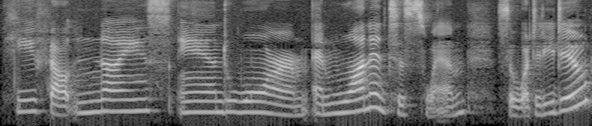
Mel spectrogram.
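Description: Speaking from the living room of her home, a woman around thirty uses a voice on the high side to read a children's picture book. Like an elementary teacher, she reads with deliberate expression and slips in explanatory asides.

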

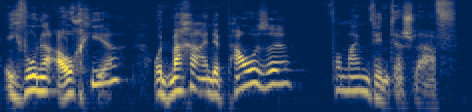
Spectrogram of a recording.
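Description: A man voicing a small squirrel in a storybook reading, speaking in a hushed whisper. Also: fairly high pitch, huge pitch swings, slow pace, vocal fry, husky, pitched above the performer's own voice, full character voice. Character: small squirrel, soft-spoken.

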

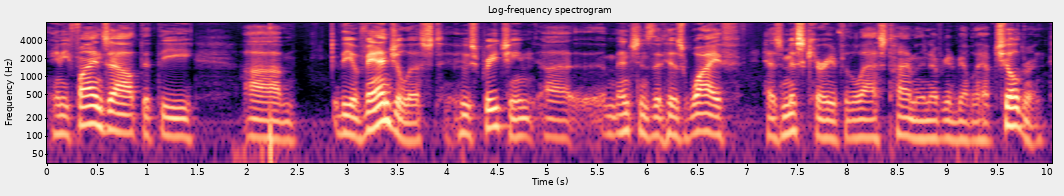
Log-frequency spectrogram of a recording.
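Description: Older man, low voice, halting. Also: darkish tone. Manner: hesitant, many fillers and restarts. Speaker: film producer. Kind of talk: interview answer. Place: convention room before a poster wall. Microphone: handheld mic held by the interviewer.

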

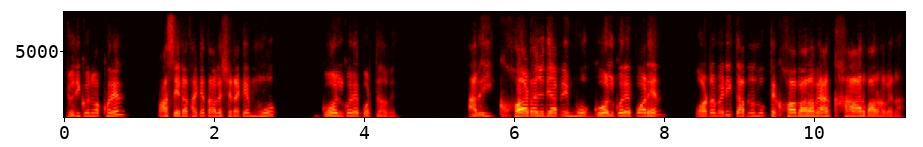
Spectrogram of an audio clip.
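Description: Guy teaching arabic letters, fairly high voice, dead dry sound, stretches out the letter sounds slow. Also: fairly bright tone, no room sound. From Bengal. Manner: patient, repeats each point, asks students if they understood; draws out letter sounds slowly as examples. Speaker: Quran reading teacher. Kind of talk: online Arabic letters lesson.

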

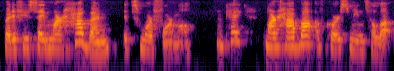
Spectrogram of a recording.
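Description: A woman teaching a language lesson, speaking patiently and repeating each phrase slowly so learners can follow. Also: fairly low pitch, animated, fairly bright tone, muffled recording. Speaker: Arabic teacher.

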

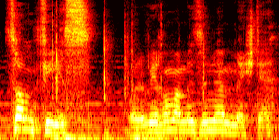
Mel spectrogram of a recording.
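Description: A man's voice: fairly high pitch, brisk, over loud music. A man with a German accent streaming a video game, reading its dialogue aloud and muttering comments to himself in a casual let's-play style.

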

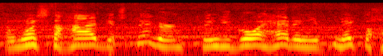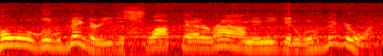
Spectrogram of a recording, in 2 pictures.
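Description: This casual how-to shows a hobby beekeeper, dressed in a bee suit and veil, calmly walking viewers through checking a hive outdoors on a farm. He has a high voice and talks fast. Recorded by a camera a few feet away, the audio is distant, with buzzing bees and slight background noise.

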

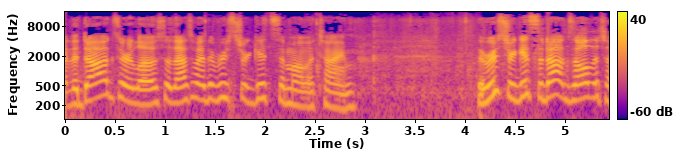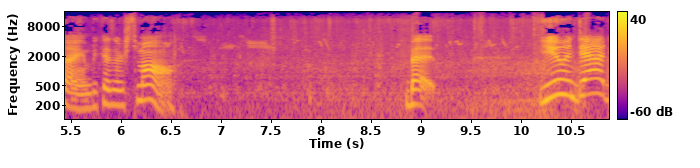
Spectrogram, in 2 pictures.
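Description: A woman talks slowly and patiently on a farm yard, chatty and coaching as she films. Her voice sits a little high. Steady outdoor noise runs behind her camera mic. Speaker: homestead vlogger filming her son. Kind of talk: casual vlog talk to her child and camera.

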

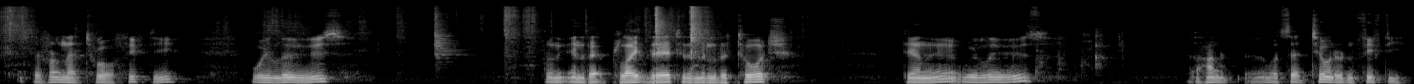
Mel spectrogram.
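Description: A man casually walking through his workshop build, halting often with ums and restarts as he measures and explains. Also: lowish voice, fairly even intonation, slight background noise. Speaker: home builder showing his project. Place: home garage workshop.

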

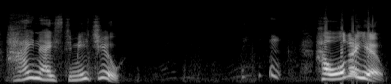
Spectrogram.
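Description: Performing before seated kids in a children's library room, this middle-aged children's magician is exuberant and theatrical, bantering playfully with young volunteers and frequently getting loud. His very high-pitched voice has big pitch swings, a slow delivery, and a darkish tone. The recording is dry.

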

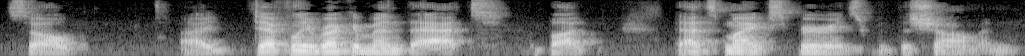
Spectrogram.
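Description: A man's voice: deep voice, moderate pace, creaky, a little mellow, highs cut off. A man telling a personal story in a casual, chatty way, with frequent ums and laughs. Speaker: channel host.

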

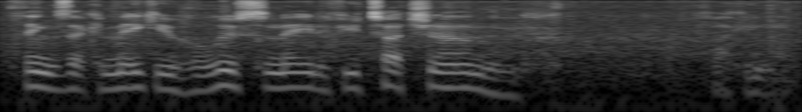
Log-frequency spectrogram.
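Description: A man's voice: medium pitch, moderate pace, a little mellow, slight background noise. A man in his thirties talking into a handheld phone while hiking down a steep jungle trail, enthusiastic and rambling, laughing often. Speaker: vlogger. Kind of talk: walking vlog narration. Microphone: phone camera held at arm's length.

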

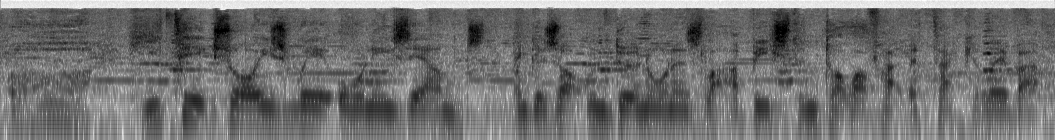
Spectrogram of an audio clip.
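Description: A man's voice: medium pitch, steady tone, fairly quick, over music, natural voice. An actor playing a bossy, exasperated young Scottish man in a TV comedy sketch, insistent and scornful.

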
